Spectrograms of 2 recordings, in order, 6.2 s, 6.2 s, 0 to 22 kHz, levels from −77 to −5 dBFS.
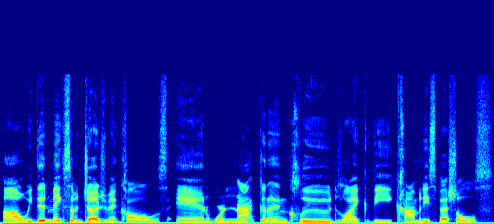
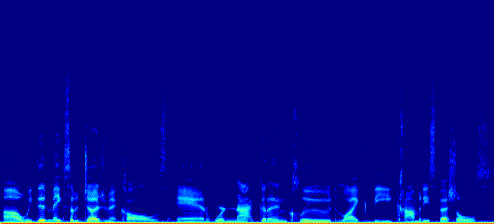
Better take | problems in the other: first | low rumble; loud; throughout; 2 dB below the speech; faint in the first

